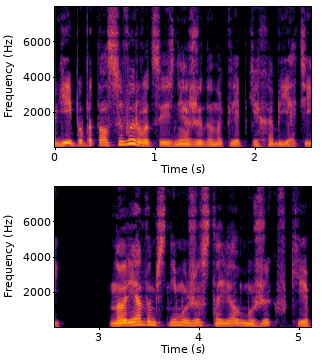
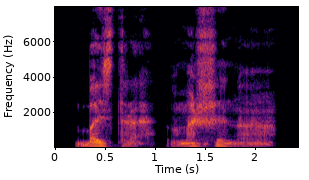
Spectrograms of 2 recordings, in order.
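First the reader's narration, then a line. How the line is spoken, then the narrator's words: Quiet. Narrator (Russian): Он тихо произнес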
